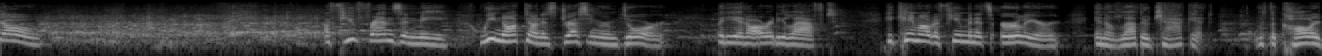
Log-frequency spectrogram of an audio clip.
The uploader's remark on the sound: Recorded live at The Artesian in Regina.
